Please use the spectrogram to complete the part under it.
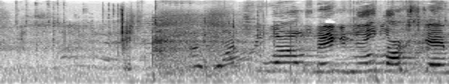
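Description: Children talk and call out outdoors.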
